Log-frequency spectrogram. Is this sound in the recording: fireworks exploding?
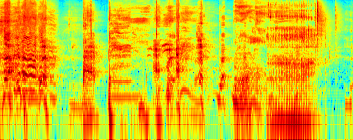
no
